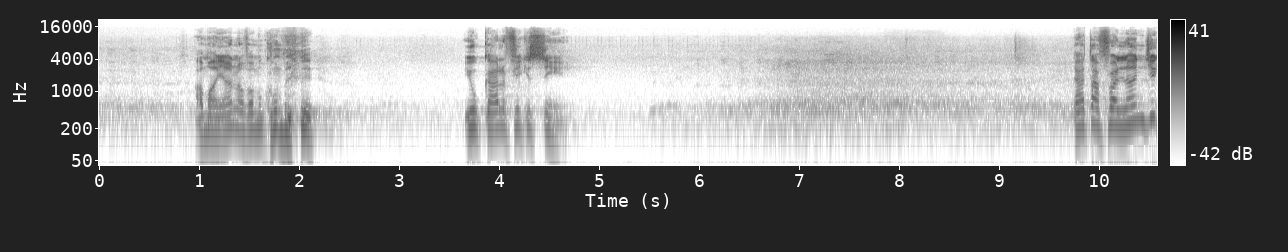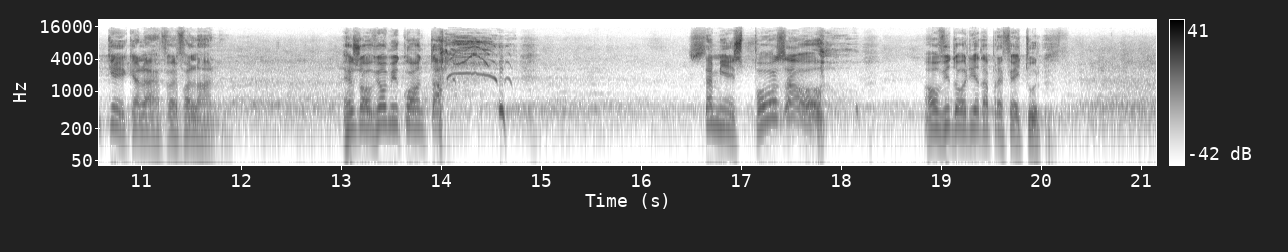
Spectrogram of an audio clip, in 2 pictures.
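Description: An older man speaks with animation into a microphone, in short bursts with pauses, in a large echoing hall.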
